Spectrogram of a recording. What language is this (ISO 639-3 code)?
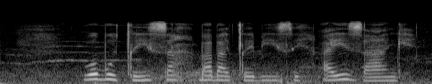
xho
